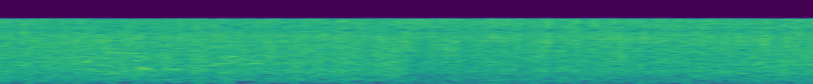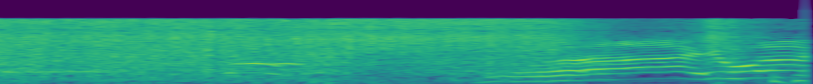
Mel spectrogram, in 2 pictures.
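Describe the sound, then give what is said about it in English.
Steady, loud rushing of flowing river water fills the whole recording, a dense hiss with no break, and near the end a person's excited voice rises over it. “And this next clip will show you what happens to the sand when the rivers are flowing.”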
